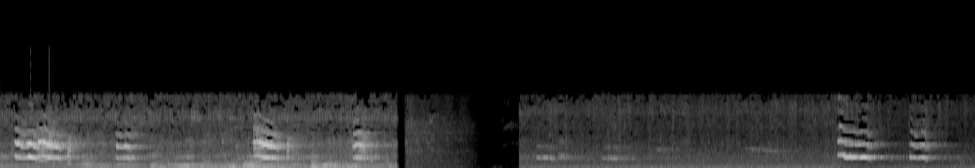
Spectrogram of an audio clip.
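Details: Swainson's or chestnut-mandibled toucan uttering loud, yelping calls with a rough, ringing tone. A brief silent break follows, then softer, more distant-sounding calls, ending with a louder closing pair of phrases.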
